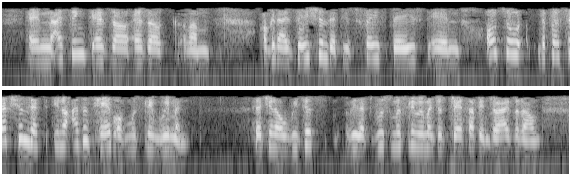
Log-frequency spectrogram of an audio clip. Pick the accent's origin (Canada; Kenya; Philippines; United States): Kenya; So also that inspires us as a Kenyan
